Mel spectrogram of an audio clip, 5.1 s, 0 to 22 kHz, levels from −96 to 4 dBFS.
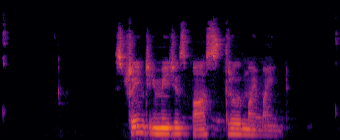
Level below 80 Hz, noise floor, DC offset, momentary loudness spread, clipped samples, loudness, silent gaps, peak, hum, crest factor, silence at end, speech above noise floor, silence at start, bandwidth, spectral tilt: -76 dBFS; under -90 dBFS; under 0.1%; 12 LU; under 0.1%; -34 LUFS; none; -18 dBFS; none; 20 dB; 0.9 s; over 55 dB; 0.05 s; 13 kHz; -3 dB/octave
